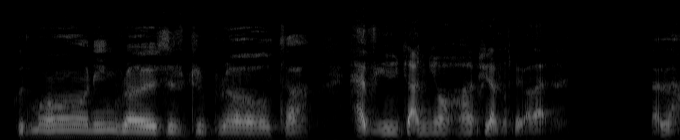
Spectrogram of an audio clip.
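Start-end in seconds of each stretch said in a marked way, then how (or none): 0.2-4.8 put-on slow, condescending voice, as if to a small child. Greeting a woman called Rose of Gibraltar, mock talking to a child. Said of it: "saying good morning to a woman like it's a child".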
